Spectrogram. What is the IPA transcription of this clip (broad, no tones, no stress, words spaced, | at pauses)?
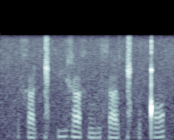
xa ǁʰi ɣaxβɯ salǁʰɤǃɔ̃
